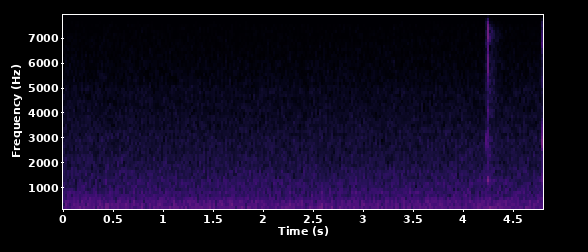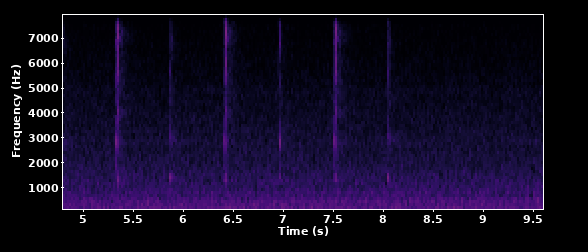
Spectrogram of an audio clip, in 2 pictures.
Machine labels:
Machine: valve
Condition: normal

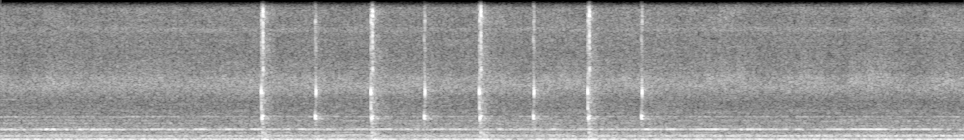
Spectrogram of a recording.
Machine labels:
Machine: valve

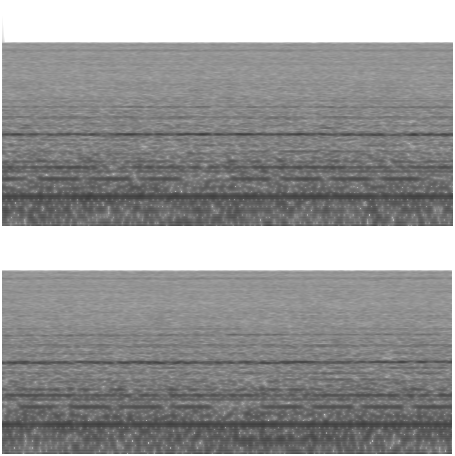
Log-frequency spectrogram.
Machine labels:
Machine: slide rail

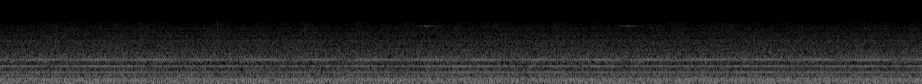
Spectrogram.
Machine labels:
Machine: fan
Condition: normal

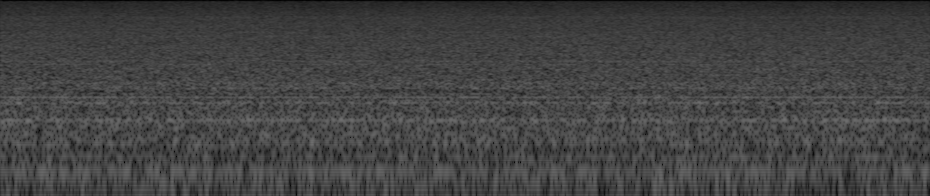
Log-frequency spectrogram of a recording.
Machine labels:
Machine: fan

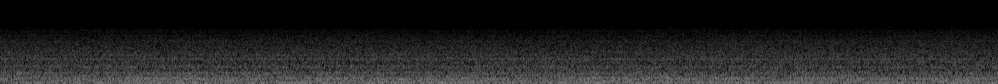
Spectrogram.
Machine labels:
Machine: slide rail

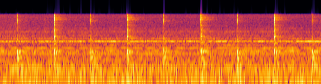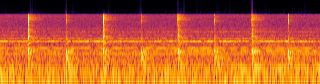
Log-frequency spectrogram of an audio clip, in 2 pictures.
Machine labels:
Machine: valve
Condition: normal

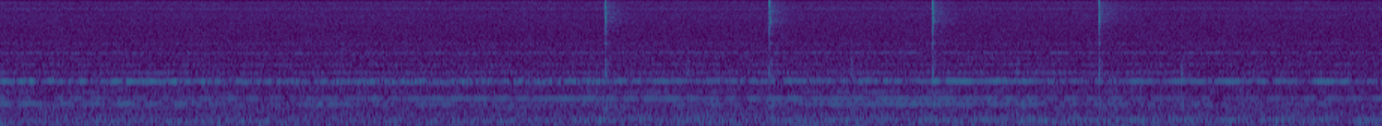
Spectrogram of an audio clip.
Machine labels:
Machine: valve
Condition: normal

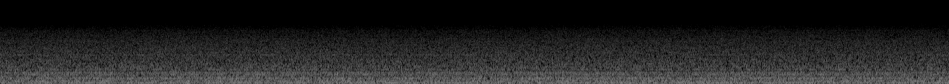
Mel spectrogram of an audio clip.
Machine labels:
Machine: fan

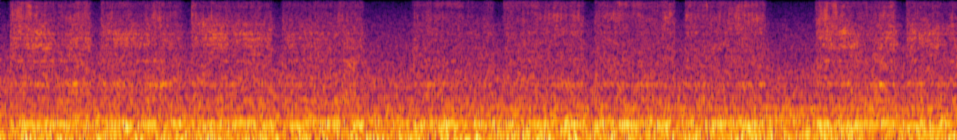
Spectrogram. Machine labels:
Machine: slide rail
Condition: abnormal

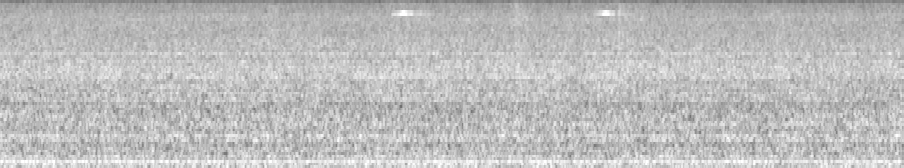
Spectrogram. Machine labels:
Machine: fan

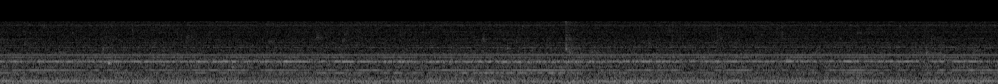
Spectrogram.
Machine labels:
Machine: pump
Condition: normal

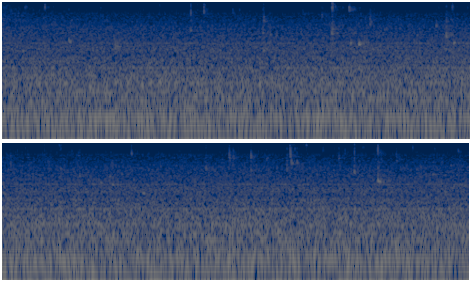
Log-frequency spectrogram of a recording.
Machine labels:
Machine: pump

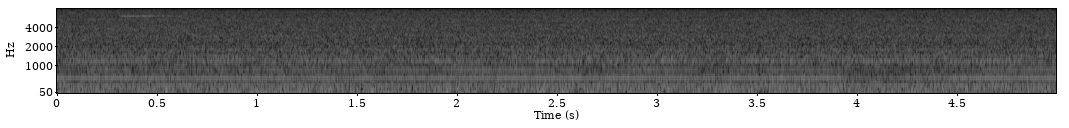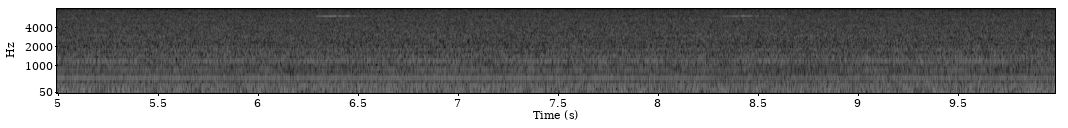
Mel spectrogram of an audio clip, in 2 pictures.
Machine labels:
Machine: fan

